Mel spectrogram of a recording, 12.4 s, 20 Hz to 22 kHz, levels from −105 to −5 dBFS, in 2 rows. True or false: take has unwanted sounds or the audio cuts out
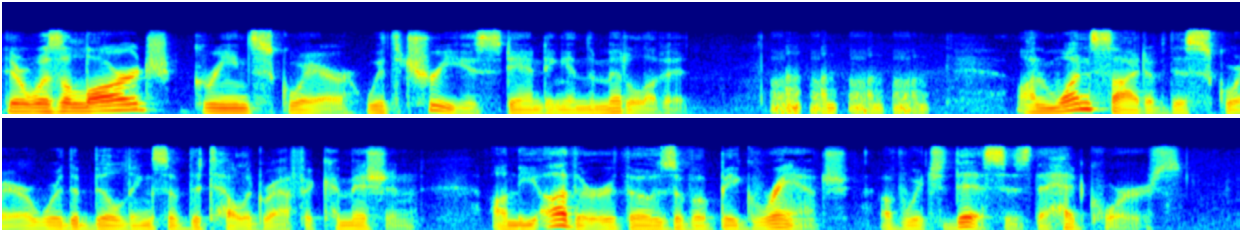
true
